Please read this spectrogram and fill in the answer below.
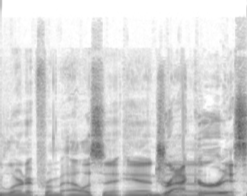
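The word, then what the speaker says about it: Dracarys: it from Allison and dracaris is how you pronounce it don't care what they're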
